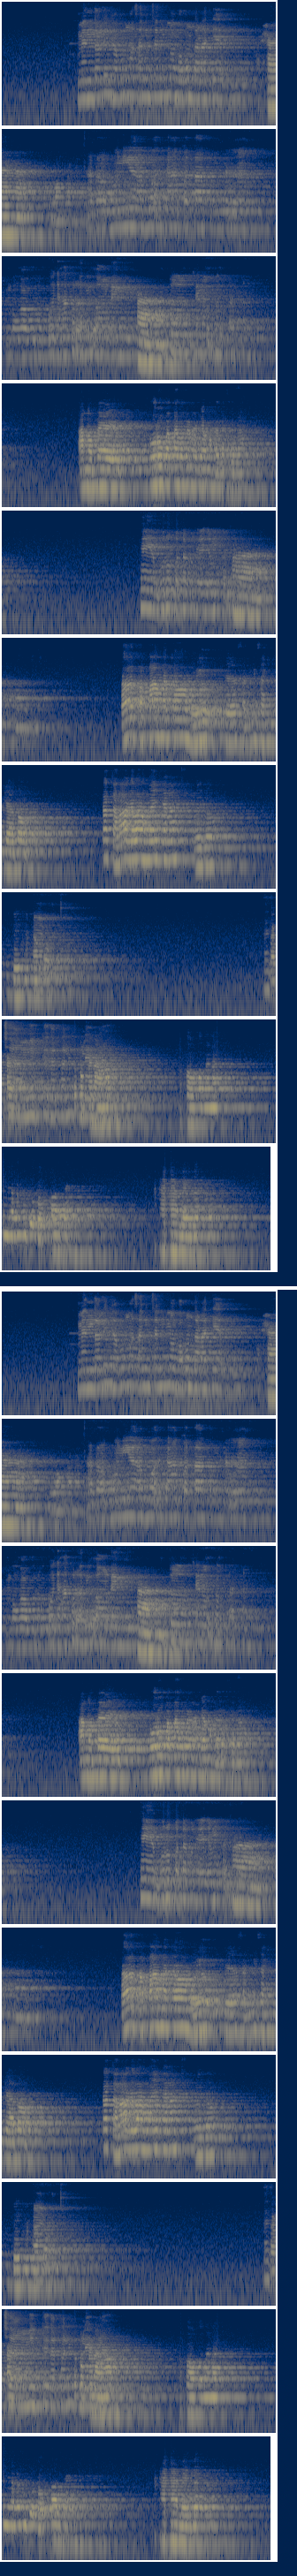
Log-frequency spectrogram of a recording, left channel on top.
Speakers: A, on the right; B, on the left.
A: ᱢᱮᱱ ᱮᱫᱟᱞᱤᱧ ᱟᱵᱚ ᱢᱟ ᱥᱟᱹᱜᱤᱧ ᱥᱟᱹᱜᱤᱧ ᱢᱟ ᱵᱟᱵᱚᱱ ᱫᱟᱬᱟ ᱠᱮᱭᱟ
B: ᱦᱮᱸ ᱦᱮᱸ
A: ᱾
B: ᱵᱟᱵᱚᱱ ᱫᱟᱲᱮ ᱦᱮᱸ
A: ᱟᱫᱚ ᱟᱵᱚ ᱱᱤᱭᱟᱹ ᱟᱵᱚᱣᱟᱜ ᱡᱟᱦᱟᱸ ᱯᱟ ᱛᱟ ᱠᱚ ᱢᱮᱱᱟᱜᱼᱟ, ᱵᱚᱸᱜᱟ ᱵᱩᱨᱩ ᱠᱚ ᱡᱟᱦᱟᱸ ᱠᱚᱨᱮ ᱦᱩᱭᱩᱜᱼᱟ ᱚᱸᱰᱮᱻᱜᱮ
B: ᱦᱮᱸ ᱦᱮᱸ
A: ᱫᱚ ᱥᱮᱱᱚᱜ ᱫᱚᱨᱠᱟᱨ ᱠᱟᱱᱟ ᱾
B: ᱟᱨ ᱱᱚᱛᱮ ᱵᱳᱨᱳ ᱯᱟᱛᱟ ᱠᱚᱵᱮᱱ ᱟᱸᱡᱚᱢ ᱟᱠᱟᱫᱟ ᱥᱮ ᱵᱟᱝ?
A: ᱦᱮᱸ ᱵᱳᱨᱳ ᱯᱟᱛᱟ ᱠᱚᱞᱤᱧ ᱟᱸᱡᱚᱢ ᱟᱠᱟᱫ
B: <unintelligible>
A: ᱜᱮᱭᱟ
B: ᱦᱟᱸ ᱯᱟᱛᱟ ᱢᱟᱪᱚ ᱦᱩᱭᱩᱜ ᱜᱮ ᱥᱟᱹᱜᱤᱧ ᱥᱟᱜᱤᱧ ᱜᱮ ᱟᱫᱚ ᱠᱟ ᱪᱟᱞᱟᱣ ᱜᱮ ᱵᱟᱝ ᱦᱳᱭ ᱟᱠᱟᱱᱟ, ᱦᱳᱭ ᱫᱚ <unintelligible>
A: ᱦᱩᱸ
B: ᱟᱫᱚ
A: ᱟᱪᱪᱷᱟ
B: ᱵᱟᱠᱷᱟᱡ
A: ᱢᱤᱫᱴᱮᱡ ᱠᱟᱛᱷᱟ ᱞᱤᱧ
B: ᱫᱚᱠᱚ
A: ᱠᱩᱞᱤ
B: ᱢᱮᱱᱟ
A: ᱮ ᱵᱮᱱᱟ
B: ᱚᱱᱟ <unintelligible> ᱧᱮᱞ ᱟᱜᱩ ᱫᱚ ᱫᱚᱨᱠᱟᱨ ᱜᱮ <unintelligible> ᱦᱮᱸ ᱞᱟᱹᱭ ᱵᱮᱱ ᱢᱟ ᱾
